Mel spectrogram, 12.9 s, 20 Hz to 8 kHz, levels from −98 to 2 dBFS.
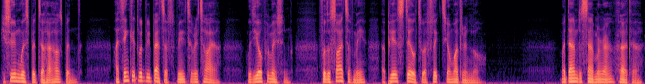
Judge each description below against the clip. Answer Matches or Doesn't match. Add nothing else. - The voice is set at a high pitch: Doesn't match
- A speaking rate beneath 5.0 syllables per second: Doesn't match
